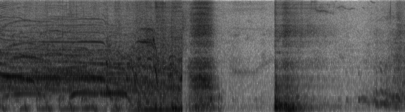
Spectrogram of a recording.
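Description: Dance music with a beat under an audience cheering and shouting, cut off abruptly about three and a half seconds in. After a brief burst and a quiet pause, a sudden loud burst of crowd noise breaks out and dies away.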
